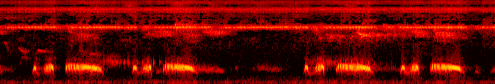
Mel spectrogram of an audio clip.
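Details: Spotted dove cooing used to trap birds, clean standard voice: two phrases of deep coos, short doubled notes leading into long gently falling hoots, separated by a pause, with soft background chirps and a steady tone.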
